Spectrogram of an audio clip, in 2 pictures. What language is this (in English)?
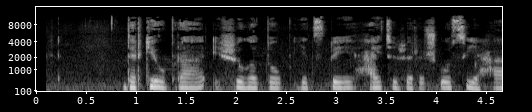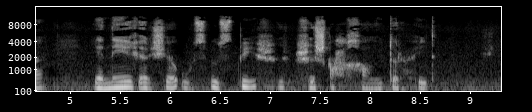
Abkhazian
